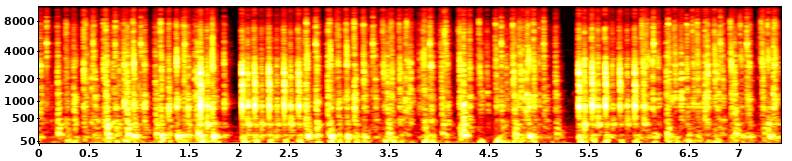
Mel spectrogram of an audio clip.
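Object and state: Mechanical keyboard with plastic keycaps.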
